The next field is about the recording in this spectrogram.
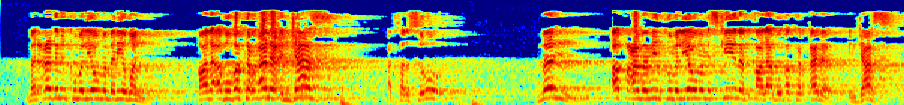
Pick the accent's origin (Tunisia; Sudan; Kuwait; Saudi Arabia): Kuwait; احنا عندنا في الكويت الحين حملة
